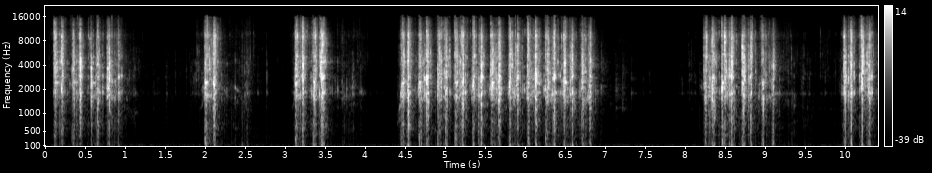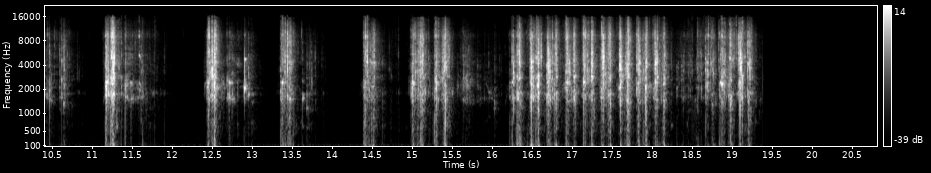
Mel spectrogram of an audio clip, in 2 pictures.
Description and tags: Martini Shaker
Sounds of liquid and ice being shaken in a metal cocktail shaker
liquid, shaking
